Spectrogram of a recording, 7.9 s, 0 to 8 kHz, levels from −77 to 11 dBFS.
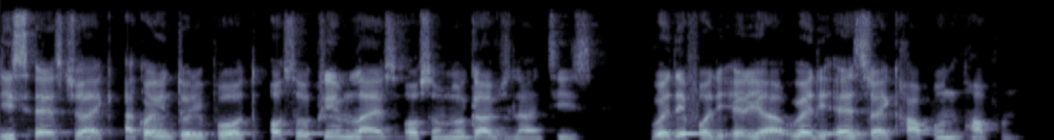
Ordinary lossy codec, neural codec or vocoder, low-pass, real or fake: none; none; 7.2 kHz; real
